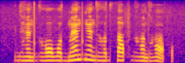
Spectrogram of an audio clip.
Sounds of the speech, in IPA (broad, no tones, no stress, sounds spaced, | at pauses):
ɡʱ æ̃ d ɡʱ ɔ β ɔ d b æ̃ d ɡ æ̃ dʱ ʌ d θ ɑ f ɡʱ ɑ̃ dʱ ɑ̃ f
